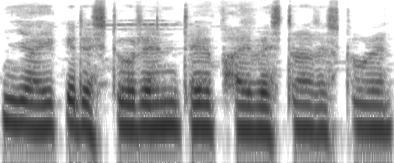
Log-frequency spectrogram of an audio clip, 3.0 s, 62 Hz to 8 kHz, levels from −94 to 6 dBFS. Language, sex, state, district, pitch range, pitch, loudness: Hindi, male, Bihar, Saharsa, 175-185 Hz, 180 Hz, -20 LUFS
